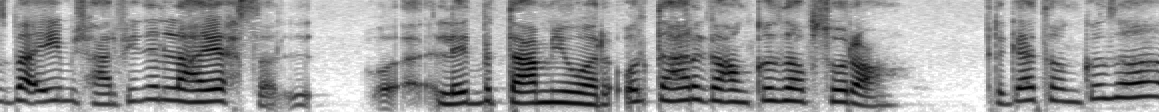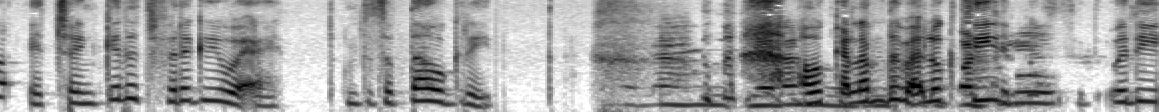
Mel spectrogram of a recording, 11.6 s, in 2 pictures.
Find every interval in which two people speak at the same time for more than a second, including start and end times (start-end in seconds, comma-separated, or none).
9.8-11.1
